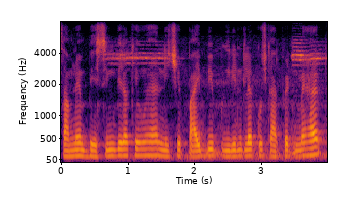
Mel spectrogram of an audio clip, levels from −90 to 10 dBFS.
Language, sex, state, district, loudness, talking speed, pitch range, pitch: Hindi, male, Jharkhand, Garhwa, -18 LUFS, 255 wpm, 125-140 Hz, 135 Hz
